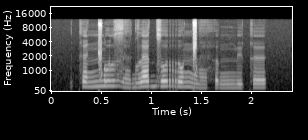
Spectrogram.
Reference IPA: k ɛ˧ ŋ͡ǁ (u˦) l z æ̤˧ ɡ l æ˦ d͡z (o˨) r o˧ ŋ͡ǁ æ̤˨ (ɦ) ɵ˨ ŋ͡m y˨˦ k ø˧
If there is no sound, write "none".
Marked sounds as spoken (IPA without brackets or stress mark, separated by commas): u˦, o˦, h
